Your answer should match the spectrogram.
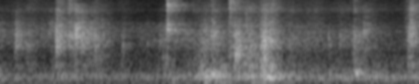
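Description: Freezer door of a side-by-side fridge-freezer being opened, with a handful of light knocks and clicks as frozen packages are handled.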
